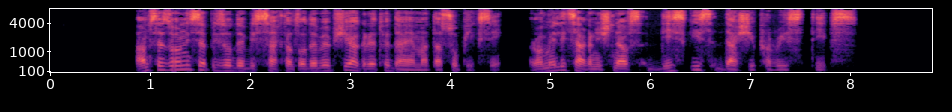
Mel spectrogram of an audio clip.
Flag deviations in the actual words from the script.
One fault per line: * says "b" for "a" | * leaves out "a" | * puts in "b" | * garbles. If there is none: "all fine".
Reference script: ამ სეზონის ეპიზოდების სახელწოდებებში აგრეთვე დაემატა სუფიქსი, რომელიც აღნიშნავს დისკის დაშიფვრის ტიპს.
all fine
